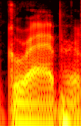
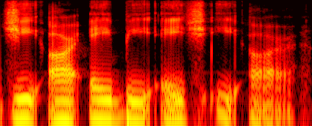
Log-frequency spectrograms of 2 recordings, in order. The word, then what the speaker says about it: Grabher: And it literally is Grabher, like it's spelled G-R-A-B-H-E-R. Grabher.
